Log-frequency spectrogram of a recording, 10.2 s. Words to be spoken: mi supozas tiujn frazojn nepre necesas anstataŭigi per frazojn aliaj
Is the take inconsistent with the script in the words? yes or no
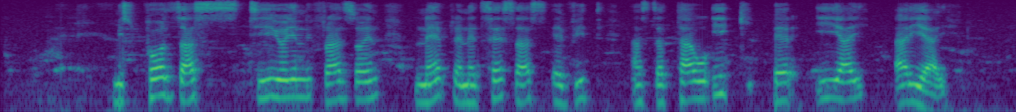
yes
